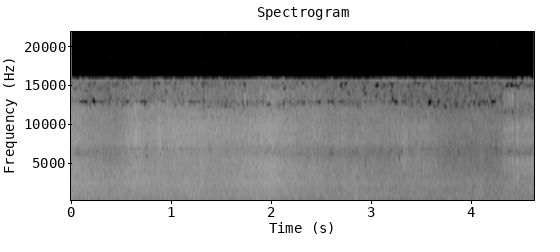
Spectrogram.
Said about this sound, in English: Being really aware of how everything seems to know what its job is, that the repeating nature of the waves is so soothing. So reassuring. Whether you're watching or not, these waves just keeping up, coming up on the sand, doing their job.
